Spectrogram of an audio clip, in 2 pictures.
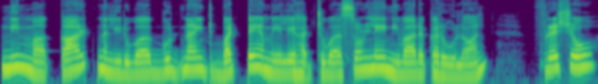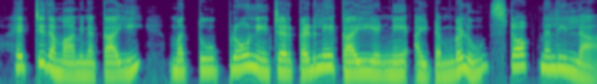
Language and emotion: Kannada, neutral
